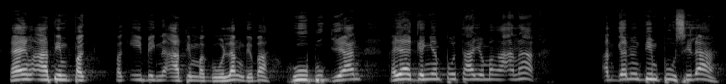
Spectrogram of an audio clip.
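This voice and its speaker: High-voiced preaching pastor in a reverberant hall. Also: male voice. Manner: conversational preaching, asks the congregation questions. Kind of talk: sermon. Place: church sanctuary.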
